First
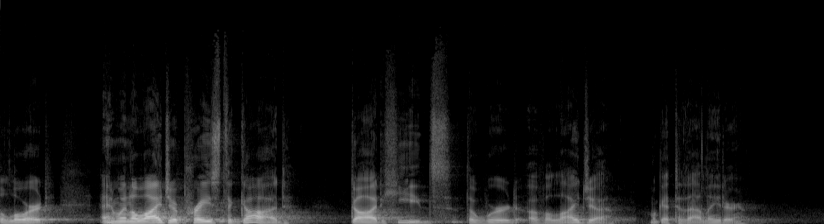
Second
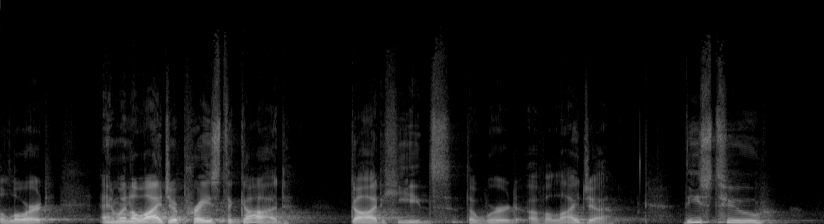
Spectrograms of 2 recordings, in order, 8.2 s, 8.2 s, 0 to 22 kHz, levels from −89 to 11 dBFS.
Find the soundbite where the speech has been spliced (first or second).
first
